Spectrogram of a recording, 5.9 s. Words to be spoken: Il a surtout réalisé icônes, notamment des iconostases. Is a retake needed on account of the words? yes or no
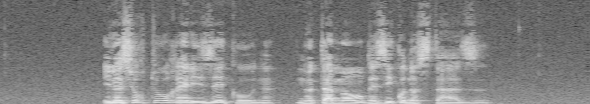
no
